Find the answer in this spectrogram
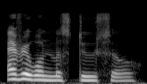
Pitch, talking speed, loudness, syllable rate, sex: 195 Hz, 205 wpm, -17 LUFS, 6.0 syllables/s, female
